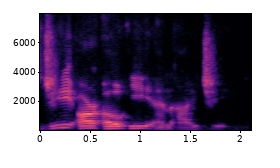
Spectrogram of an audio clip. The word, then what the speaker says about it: Groening: It's Groening.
